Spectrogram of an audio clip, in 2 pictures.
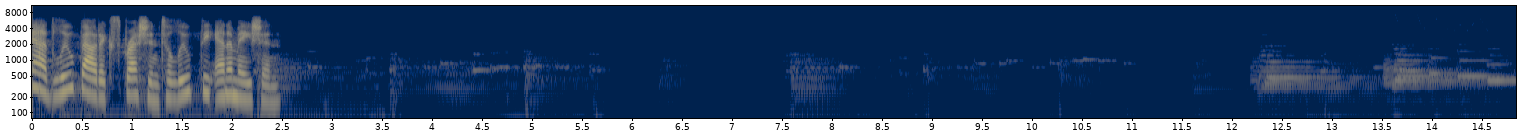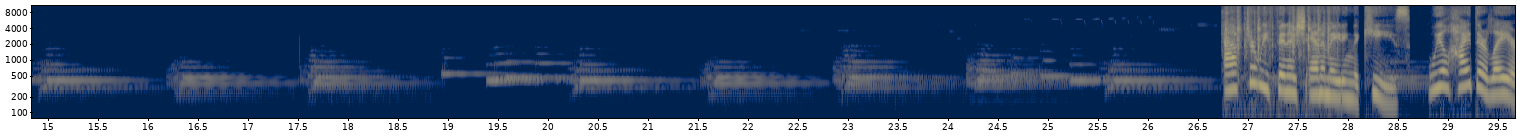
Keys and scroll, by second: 1.6 l, 2.9 Down, 3.5 Return, 9.4 ctrl+v, 14.8 space, 17.1 space, 19.6 space, 22.3 space, 24.8 space, 25.2 ctrl+s, 28.2 ctrl+s.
